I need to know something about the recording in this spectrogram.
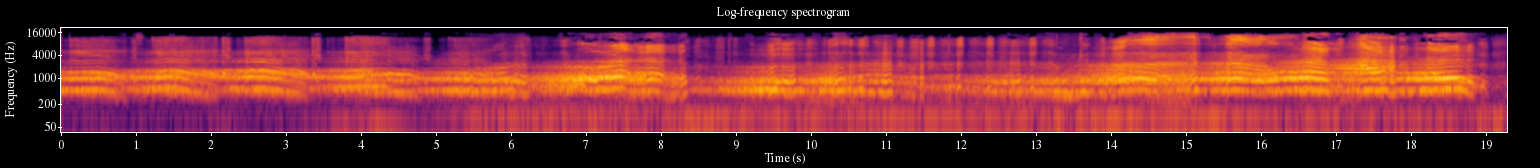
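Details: Horror sound-effect track of a ghostly baby crying: sustained, rising and falling infant wails over a low background hum. The cry is recorded and composed with other creepy sounds, not a real clinical recording.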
